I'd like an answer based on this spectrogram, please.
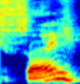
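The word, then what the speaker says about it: Syme: was done by Hughes sign I think his name is pronounced s-y-m-e is the same artist that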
